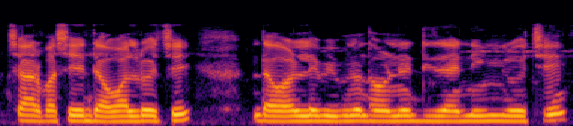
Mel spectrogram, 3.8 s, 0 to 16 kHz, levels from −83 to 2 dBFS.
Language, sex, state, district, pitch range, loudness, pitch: Bengali, male, West Bengal, Cooch Behar, 150-160 Hz, -14 LUFS, 155 Hz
